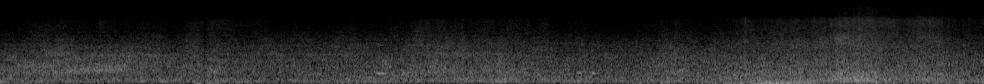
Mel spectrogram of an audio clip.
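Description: Gale-force wind buffeting the microphone over rough, choppy sea washing: a steady rushing noise that swells louder for a moment near the end.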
